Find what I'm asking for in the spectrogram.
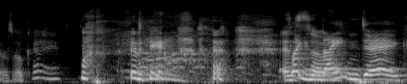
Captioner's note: group laughing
